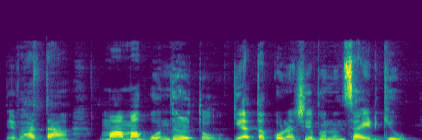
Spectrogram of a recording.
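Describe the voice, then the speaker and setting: A woman's voice: medium pitch, a little fast. A young woman narrating a TV serial episode as a spoken story, voicing the characters' lines herself. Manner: narrates plainly, then lifts her voice for characters' quoted lines. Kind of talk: storytelling recap with acted-out dialogue.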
